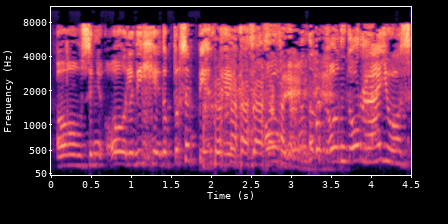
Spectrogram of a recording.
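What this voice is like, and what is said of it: Mock Latin American dubbing voice, sing-song. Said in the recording (Spanish): “¿por qué los pinches doblajes latinos, güey? Utilizan ese acento ... Y te los dicen cantadito.”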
